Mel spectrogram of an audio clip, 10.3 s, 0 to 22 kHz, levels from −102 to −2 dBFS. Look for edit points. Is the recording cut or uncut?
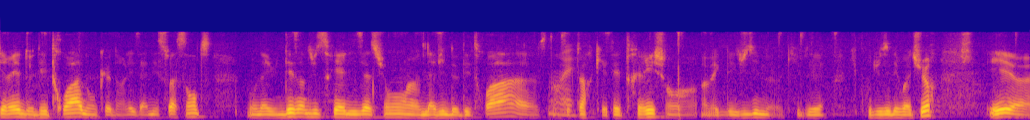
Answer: uncut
